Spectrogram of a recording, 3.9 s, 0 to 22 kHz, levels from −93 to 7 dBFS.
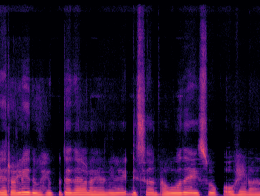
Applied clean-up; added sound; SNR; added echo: neural mask model DeepFilterNet 3.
